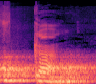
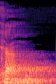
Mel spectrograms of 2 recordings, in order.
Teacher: Kaf ini tidak termasuk huruf qalqalah, tapi dia ketika mengucapkan keluar hawa, ka ya.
